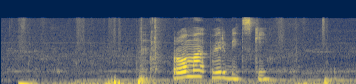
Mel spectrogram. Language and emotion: Russian, neutral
